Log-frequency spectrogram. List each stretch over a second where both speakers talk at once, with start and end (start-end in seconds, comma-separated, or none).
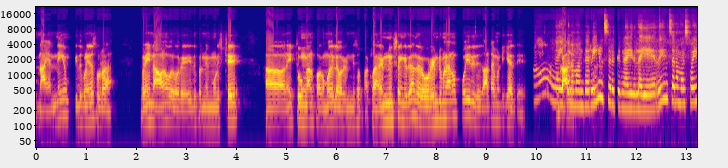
none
